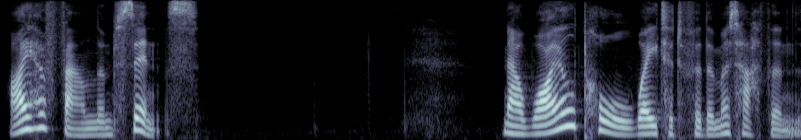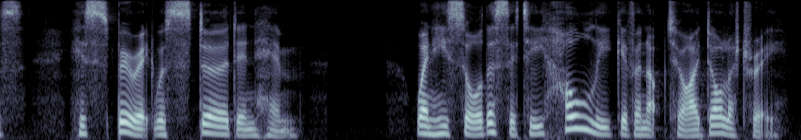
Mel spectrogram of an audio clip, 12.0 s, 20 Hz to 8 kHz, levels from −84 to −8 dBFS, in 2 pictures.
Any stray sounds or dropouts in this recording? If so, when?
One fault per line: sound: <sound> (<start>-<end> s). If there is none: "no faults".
no faults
